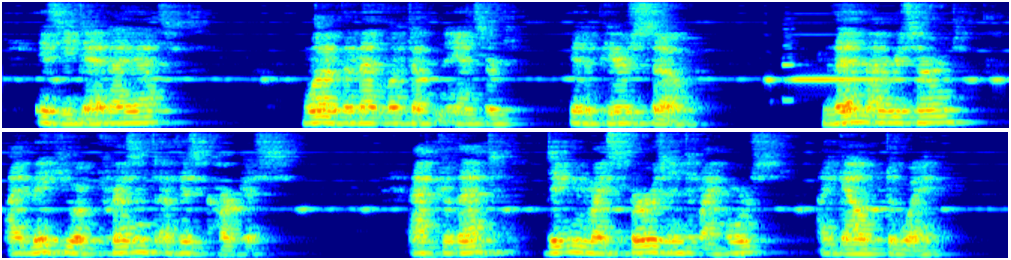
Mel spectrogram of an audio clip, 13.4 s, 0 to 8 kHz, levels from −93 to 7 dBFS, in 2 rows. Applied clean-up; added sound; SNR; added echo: classical method WPE with log-MMSE.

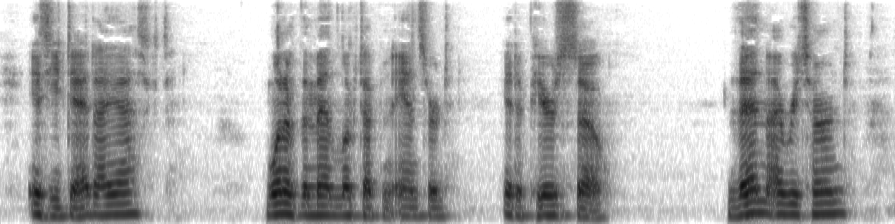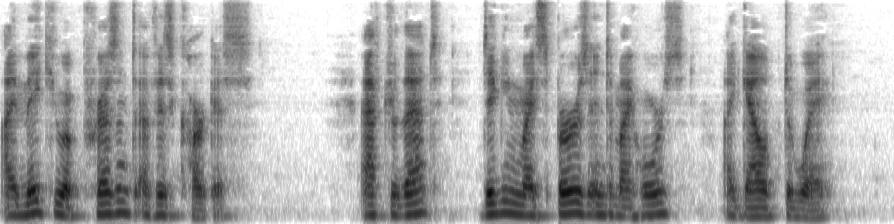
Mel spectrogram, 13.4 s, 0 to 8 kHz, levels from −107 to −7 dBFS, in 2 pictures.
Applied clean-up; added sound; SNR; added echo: none; none; none; none.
